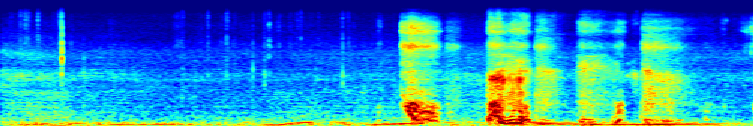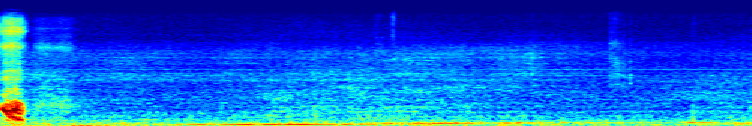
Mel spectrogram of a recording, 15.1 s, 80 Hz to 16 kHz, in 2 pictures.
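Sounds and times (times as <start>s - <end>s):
steady low hum: 3.6s - 8.4s
snoring: 3.8s - 8.2s.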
